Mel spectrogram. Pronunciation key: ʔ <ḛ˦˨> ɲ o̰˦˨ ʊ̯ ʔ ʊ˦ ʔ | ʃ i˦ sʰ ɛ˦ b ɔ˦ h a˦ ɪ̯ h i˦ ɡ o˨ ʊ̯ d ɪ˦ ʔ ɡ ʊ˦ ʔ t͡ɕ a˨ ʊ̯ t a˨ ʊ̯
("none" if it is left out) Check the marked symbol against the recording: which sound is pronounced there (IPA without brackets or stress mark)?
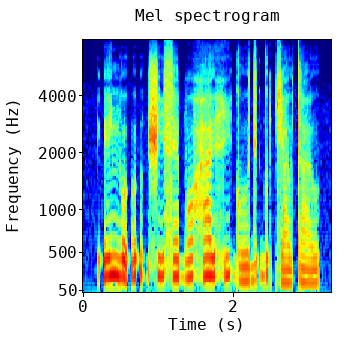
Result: e˦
